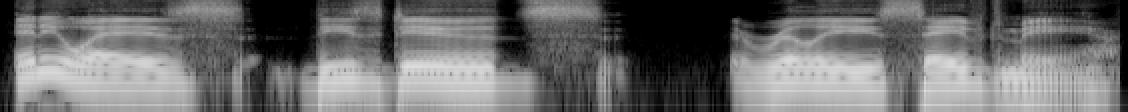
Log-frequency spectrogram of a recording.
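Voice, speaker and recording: A man's voice: a little high, lively intonation, extremely slow, a little mellow, dry recording, studio quality. A man, an immigration lawyer, telling a long, wry, rambling story in casual podcast chat.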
